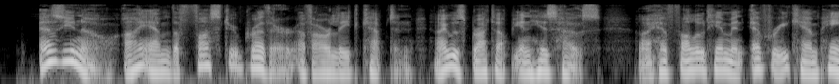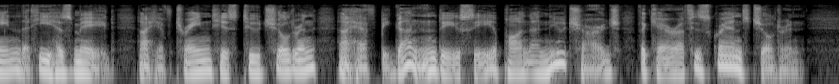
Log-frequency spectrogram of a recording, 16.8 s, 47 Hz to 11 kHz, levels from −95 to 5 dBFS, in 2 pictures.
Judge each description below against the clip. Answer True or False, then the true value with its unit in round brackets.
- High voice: False (105 Hz)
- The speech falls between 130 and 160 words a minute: False (185 wpm)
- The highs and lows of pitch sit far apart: False (4.1 semitones)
